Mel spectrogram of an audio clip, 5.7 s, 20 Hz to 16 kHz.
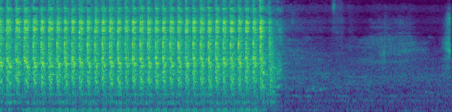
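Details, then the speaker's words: Kawasaki ZX9R that sat outdoors for four years, with a new fuel pump fitted: the starter churns at about 3.5 pulses a second but the engine never fires; fuel is thought not to have reached the carbs yet. "oh so the fuel is probably going to take some time to reach the carbs just to help it a little bit I'm going to try some easy start spray"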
